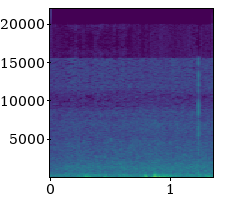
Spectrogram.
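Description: Wind gusting on a Florida beach while shelling, a steady low rumble of buffeting against the microphone that swells briefly near the middle, with no voices.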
